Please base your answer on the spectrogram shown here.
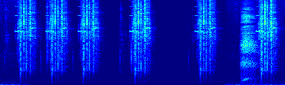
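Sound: camera shutter clicking repeatedly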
